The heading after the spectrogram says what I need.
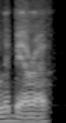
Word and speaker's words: libero: So I'm not sure how that's pronounced. I'm not a big sports fan. I know it's a sports term. I think it's an Italian word for free, I think. So that I think it's pronounced libero.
